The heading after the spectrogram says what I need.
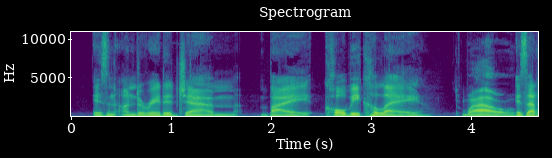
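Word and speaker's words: Colbie Caillat: So one of my favorite Christmas songs is an underrated gem by Colby Calais.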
